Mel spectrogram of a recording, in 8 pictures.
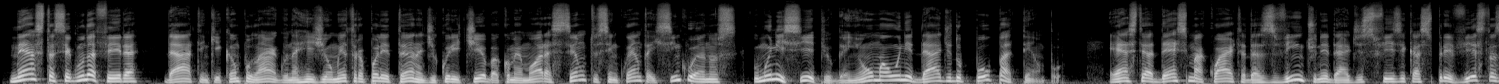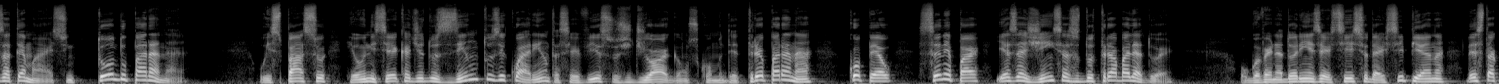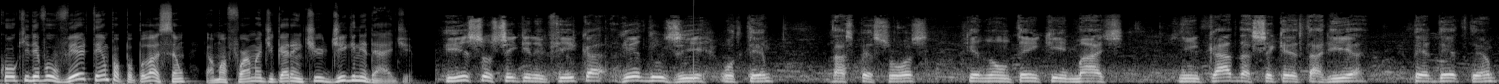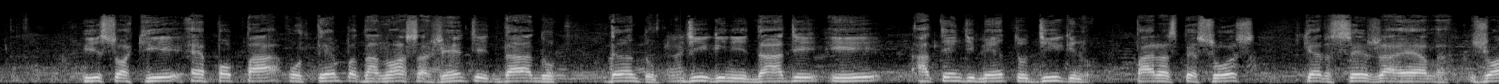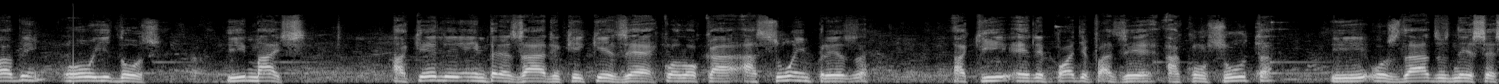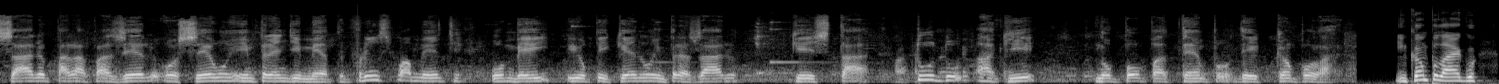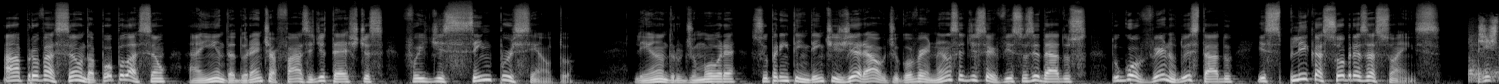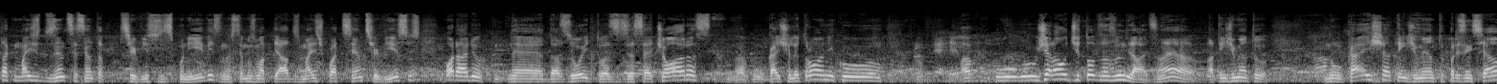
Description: O espaço reúne cerca de 240 serviços de órgãos como Detran-PR, Copel, Sanepar e as Agências do Trabalhador. O governador em exercício Darci Piana destacou que devolver tempo à população é uma forma de garantir dignidade.
Para o prefeito Maurício Rivabem, a unidade representa mais praticidade.
O secretário estadual das Cidades, Guto Silva, destacou que o município cresceu nos últimos anos e hoje conta com mais de 130 mil habitantes.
